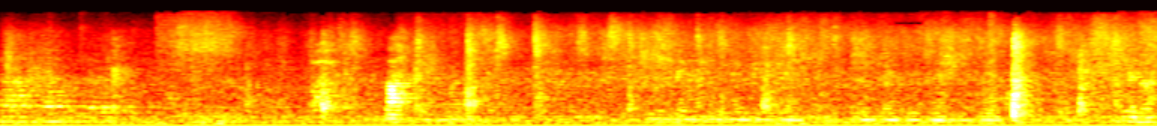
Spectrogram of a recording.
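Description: Young men talk and shout over each other.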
